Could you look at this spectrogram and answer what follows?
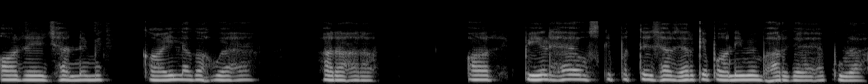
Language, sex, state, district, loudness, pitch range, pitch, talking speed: Magahi, female, Bihar, Gaya, -26 LUFS, 195-210 Hz, 205 Hz, 145 wpm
